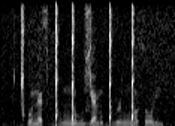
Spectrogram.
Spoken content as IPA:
ǀʰ o n æ θ ɡ͡ǃ o ŋ͡ǃ u ʑ æ m ɡ͡ǃ u ɹ ŋ͡ǃ o θ o ɾ i

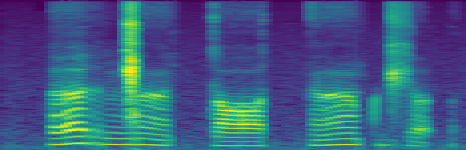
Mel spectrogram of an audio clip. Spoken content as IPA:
ɜ r ŋ͡ǁ ə̃ː tː ɒː tː ə̃ː p d͡ʒ ʌ ʔ

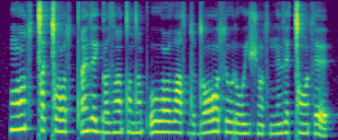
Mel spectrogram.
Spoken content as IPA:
õː sˤ ǀ ɛ ǀ oː sˤ tʼ ɛ̃ z ɛ j ɡ ə j zˤ ɛ̃ tˤ õ dˤ ĩ pʼ oː ðˤ ɛː sˤ d o d ɔː s ʊː ɾ oː j ʃ ɔ̃ s ŋ ɛ̃ z ɛ ǀ ɔ̃ː s ɛ

